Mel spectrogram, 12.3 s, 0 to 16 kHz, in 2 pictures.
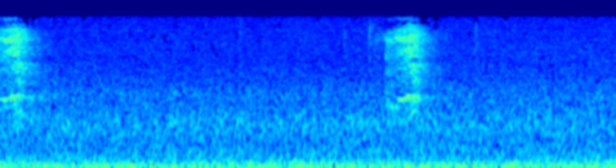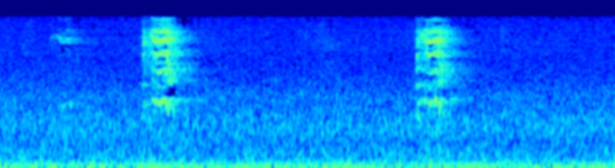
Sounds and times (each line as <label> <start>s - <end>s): owl 0.0s - 0.6s
owl 3.8s - 4.5s
owl 6.6s - 8.3s
owl 10.3s - 11.0s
